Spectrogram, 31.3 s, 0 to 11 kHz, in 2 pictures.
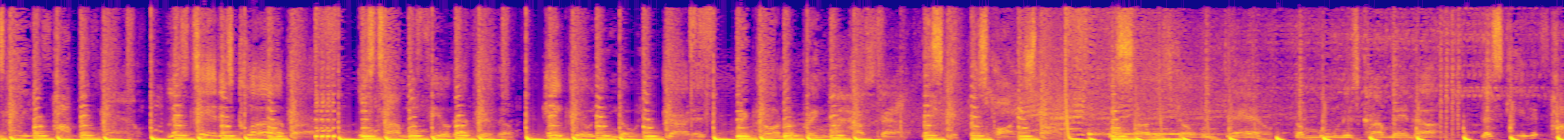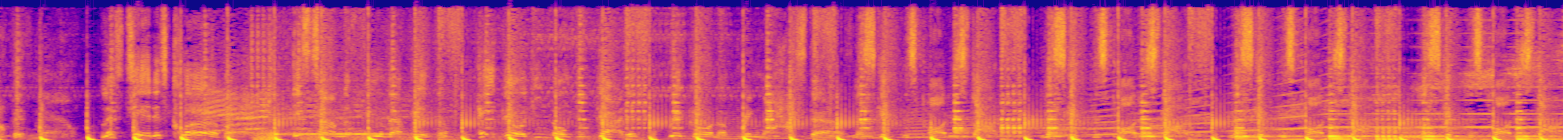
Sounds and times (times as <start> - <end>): Music: 0.0 - 31.2.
